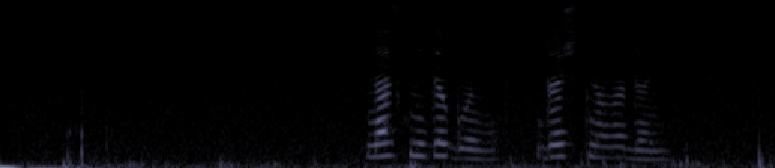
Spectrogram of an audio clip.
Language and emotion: Russian, neutral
